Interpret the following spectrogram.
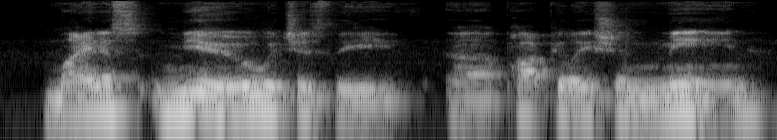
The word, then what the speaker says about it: mu: is Sigma Nu that's spelled mu and it's pronounced mu like a baby k cap okay so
